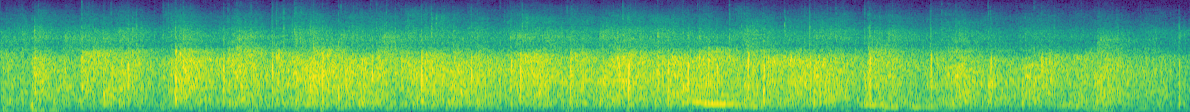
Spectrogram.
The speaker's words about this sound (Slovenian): Um, hvala, super za gosti, en velik aplavz, prosim.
